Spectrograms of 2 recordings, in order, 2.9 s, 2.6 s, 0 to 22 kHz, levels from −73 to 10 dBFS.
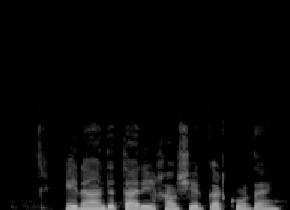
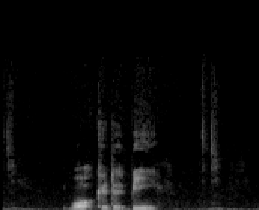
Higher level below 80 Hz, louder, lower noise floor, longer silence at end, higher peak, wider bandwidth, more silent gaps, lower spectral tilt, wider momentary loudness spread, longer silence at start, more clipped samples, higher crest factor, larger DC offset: second, -72 dBFS vs -50 dBFS; about the same, -21 LUFS vs -22 LUFS; first, -53 dBFS vs -48 dBFS; second, 0.1 s vs 0.4 s; about the same, -4 dBFS vs -4 dBFS; second, 9.2 kHz vs 16 kHz; neither; first, -6.5 dB/octave vs -5 dB/octave; second, 6 LU vs 25 LU; first, 0.65 s vs 0.05 s; neither; second, 16 dB vs 22 dB; neither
